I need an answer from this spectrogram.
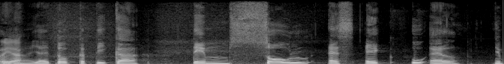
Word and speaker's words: S8UL: Bacanya gimana? Ya itulah, Seoul.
